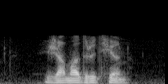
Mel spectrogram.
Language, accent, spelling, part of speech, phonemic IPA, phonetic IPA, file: Armenian, Eastern Armenian, ժամադրություն, noun, /ʒɑmɑdɾuˈtʰjun/, [ʒɑmɑdɾut͡sʰjún], Hy-ժամադրություն.ogg
- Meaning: appointment; meeting; date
